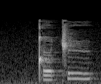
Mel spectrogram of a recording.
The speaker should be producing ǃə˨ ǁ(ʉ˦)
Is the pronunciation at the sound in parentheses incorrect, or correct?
correct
